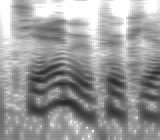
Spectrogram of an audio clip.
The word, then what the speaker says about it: Teemu Pukki: And a wonderful finish from Teemu Pukki, or Teemu Pukki, I think it is pronounced, as Mr.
